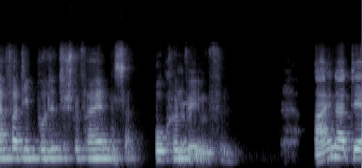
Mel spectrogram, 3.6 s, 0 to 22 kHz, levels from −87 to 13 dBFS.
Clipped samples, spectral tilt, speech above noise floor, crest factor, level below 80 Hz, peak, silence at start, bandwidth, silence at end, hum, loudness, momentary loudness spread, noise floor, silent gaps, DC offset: under 0.1%; -6 dB/octave; 31 dB; 18 dB; -78 dBFS; -8 dBFS; 0 s; 8.4 kHz; 0 s; none; -26 LUFS; 9 LU; -56 dBFS; none; under 0.1%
